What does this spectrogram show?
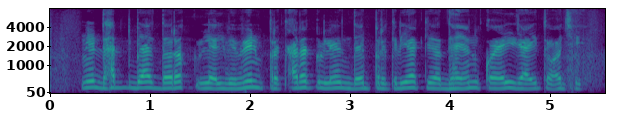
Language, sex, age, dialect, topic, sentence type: Maithili, male, 25-30, Southern/Standard, banking, statement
